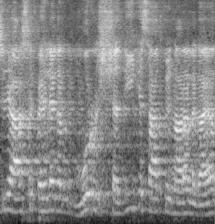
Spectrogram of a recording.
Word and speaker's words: مرشدی: کے ساتھ نعرہ لگائیں، شین کے نیچے زیر، مرشدی. اگر آپ کسی کو اس طرح نعرہ لگاتے دیکھیں کہ وہ غلط تلفظ کے ساتھ نعرہ لگا رہے ہیں تو پیار اور محبت سے اس کو سمجھائیں کہ آپ مرشدی نہ کہیں، مرشدی کہیں، مرشدی. ٹھیک ہے؟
